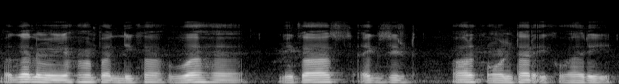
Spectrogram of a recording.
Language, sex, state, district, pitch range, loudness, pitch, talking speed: Hindi, male, Jharkhand, Ranchi, 95-110 Hz, -17 LUFS, 105 Hz, 125 wpm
